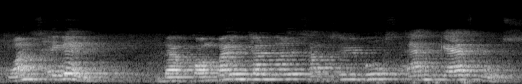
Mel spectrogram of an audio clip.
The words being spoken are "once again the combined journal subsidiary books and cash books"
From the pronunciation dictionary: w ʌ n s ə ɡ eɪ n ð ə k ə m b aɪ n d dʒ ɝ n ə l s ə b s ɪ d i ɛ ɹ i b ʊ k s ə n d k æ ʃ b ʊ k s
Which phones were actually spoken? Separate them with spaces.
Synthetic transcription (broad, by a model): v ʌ n s ə ɡ eɪ n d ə k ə m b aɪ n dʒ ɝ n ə l s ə b s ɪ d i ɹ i b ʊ k s ə n d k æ s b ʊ k s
